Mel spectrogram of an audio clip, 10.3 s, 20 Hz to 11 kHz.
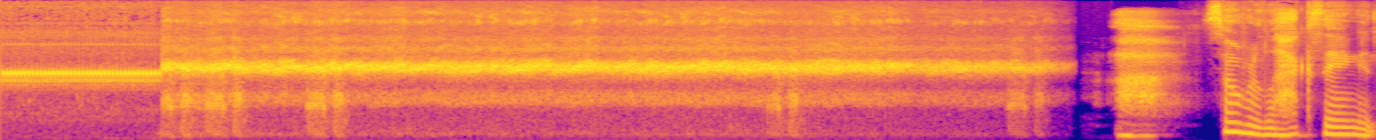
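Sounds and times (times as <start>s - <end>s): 
chorus of toads trilling at a pond: 0.0s - 8.1s
speech: 9.2s - 10.3s.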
